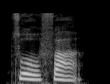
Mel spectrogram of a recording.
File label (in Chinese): "做饭", Chinese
